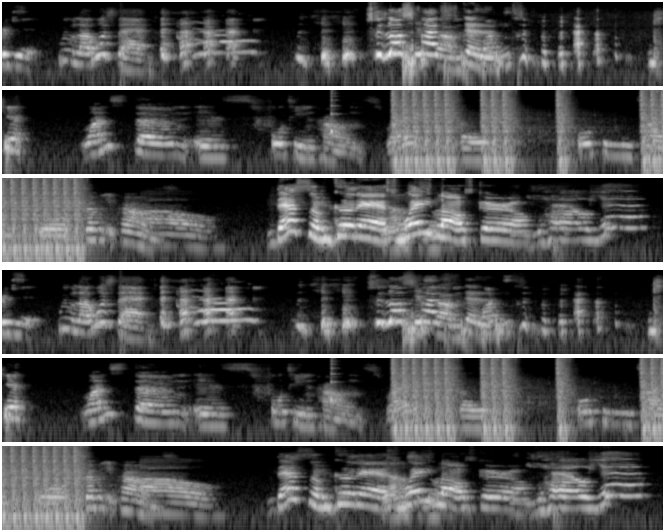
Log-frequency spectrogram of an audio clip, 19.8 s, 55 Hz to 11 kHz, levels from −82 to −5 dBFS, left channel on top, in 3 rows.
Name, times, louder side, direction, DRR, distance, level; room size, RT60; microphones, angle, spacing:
voice 1, 0.0-2.3 2.9-3.5 4.1-5.0 6.5-6.8 7.4-10.8 11.1-11.5 12.3-14.8 17.0-17.6, left 1 dB, 80° right, 1.4 m, -31 dB
voice 2, 1.9-2.6 14.6-15.4 18.3-19.6, right 6 dB, 45° right, 0.6 m, -30 dB
voice 3, 3.7-6.0 15.9-18.5, left 7 dB, 65° left, 0.4 m, -22 dB
Gunshot gunfire, 9.9-10.0 10.5-11.8 12.2-12.3 13.0-14.1, equal, 5° right, 0.4 m, -28 dB
5.2 x 2.2 x 2.5 m
head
